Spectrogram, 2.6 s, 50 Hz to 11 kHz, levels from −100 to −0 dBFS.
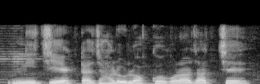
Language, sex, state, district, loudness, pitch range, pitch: Bengali, male, West Bengal, Alipurduar, -14 LUFS, 130-145 Hz, 140 Hz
